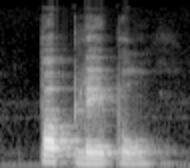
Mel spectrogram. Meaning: porridge spoon
- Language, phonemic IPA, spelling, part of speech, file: Dutch, /ˈpɑpˌleː.pəl/, paplepel, noun, Nl-paplepel.ogg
